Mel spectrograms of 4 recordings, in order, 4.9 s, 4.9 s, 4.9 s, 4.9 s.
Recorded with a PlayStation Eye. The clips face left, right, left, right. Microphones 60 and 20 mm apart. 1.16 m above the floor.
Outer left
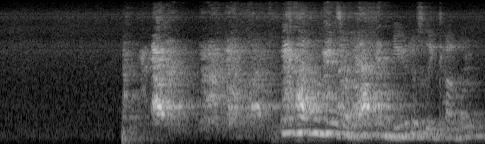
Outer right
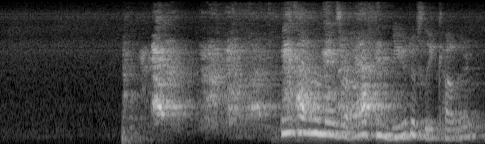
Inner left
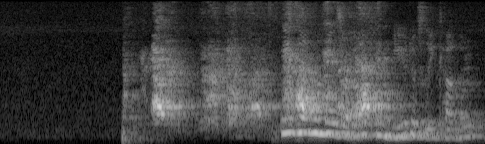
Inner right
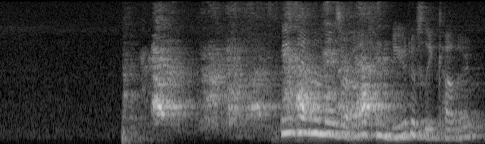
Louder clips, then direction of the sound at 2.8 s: Outer right 2 dB, inner right 1 dB; 65° right (ahead or behind).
